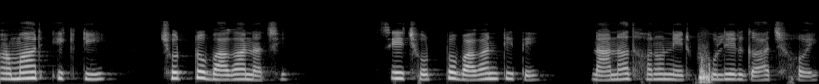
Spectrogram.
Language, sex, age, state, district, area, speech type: Bengali, female, 30-45, West Bengal, North 24 Parganas, rural, spontaneous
